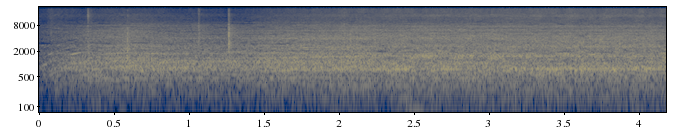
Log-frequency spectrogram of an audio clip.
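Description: A hair dryer blows steadily on a burlap cross craft, a loud, even whoosh of air that runs unbroken for several seconds, close up, with no talking.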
